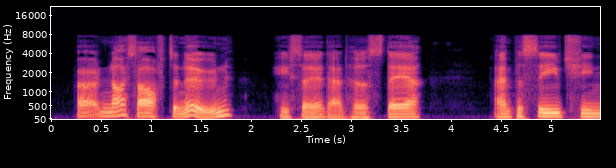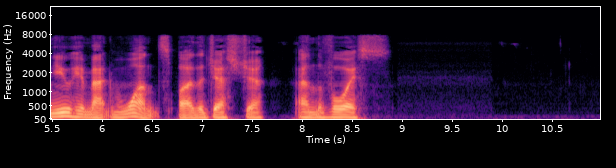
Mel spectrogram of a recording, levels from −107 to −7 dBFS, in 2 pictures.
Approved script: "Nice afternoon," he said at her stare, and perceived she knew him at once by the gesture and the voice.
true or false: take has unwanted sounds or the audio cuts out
false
